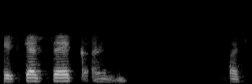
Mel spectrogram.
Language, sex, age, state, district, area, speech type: Gujarati, male, 18-30, Gujarat, Kheda, rural, conversation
